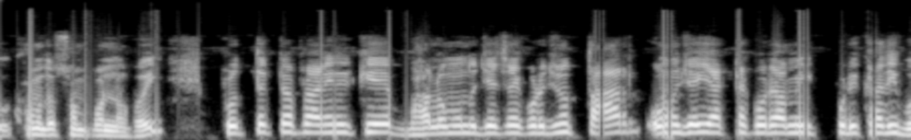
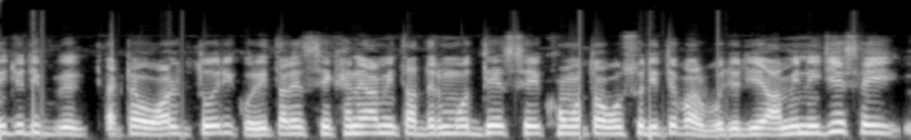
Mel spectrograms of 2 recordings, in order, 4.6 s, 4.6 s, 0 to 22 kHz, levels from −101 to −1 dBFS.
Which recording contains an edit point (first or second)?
first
